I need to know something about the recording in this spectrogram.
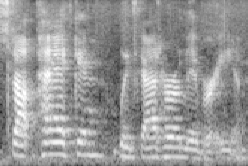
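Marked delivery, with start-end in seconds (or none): none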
